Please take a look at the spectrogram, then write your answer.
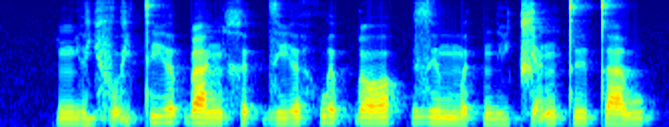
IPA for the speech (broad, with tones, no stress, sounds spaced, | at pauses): ɲ ə̤˨˩ j v o̰˧˥ j t̪ i˨˦ ə̯ ɓ a˧ ŋ x ə˨˩ t̚ z i˨˦ ə̯ h w ə˦˥ p̚ ɗ ɔ˨˦ | z ɨ˧ m ə˨˩ t̚ n i̤˨˩ t͡ɕ a̰˧˥ ŋ t̪ ɨ˧ t̪ a˨˦ w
